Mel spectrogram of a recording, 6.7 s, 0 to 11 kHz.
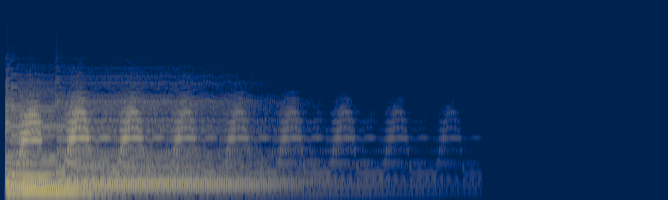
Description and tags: Guitar Sting 4
A short sting made in Logic Pro X.
I'd love to see it!
cartoon, short, transition, wah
